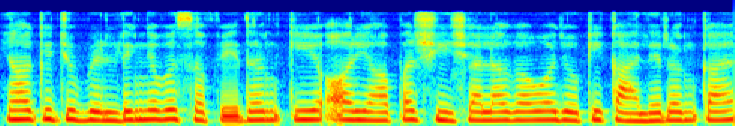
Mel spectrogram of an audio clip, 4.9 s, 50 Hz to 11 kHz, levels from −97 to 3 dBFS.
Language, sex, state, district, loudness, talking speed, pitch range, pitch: Hindi, female, Chhattisgarh, Sukma, -13 LUFS, 270 wpm, 215-230 Hz, 220 Hz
